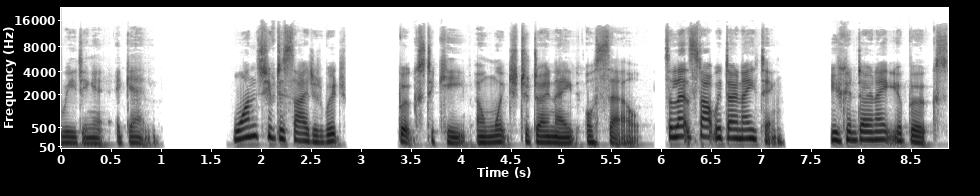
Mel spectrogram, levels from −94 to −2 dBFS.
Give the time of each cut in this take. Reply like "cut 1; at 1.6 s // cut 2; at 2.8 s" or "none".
cut 1; at 5.9 s // cut 2; at 7.6 s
